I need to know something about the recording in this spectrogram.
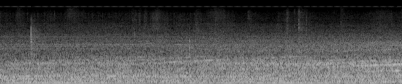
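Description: Train wheels screech and whine on the rails.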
